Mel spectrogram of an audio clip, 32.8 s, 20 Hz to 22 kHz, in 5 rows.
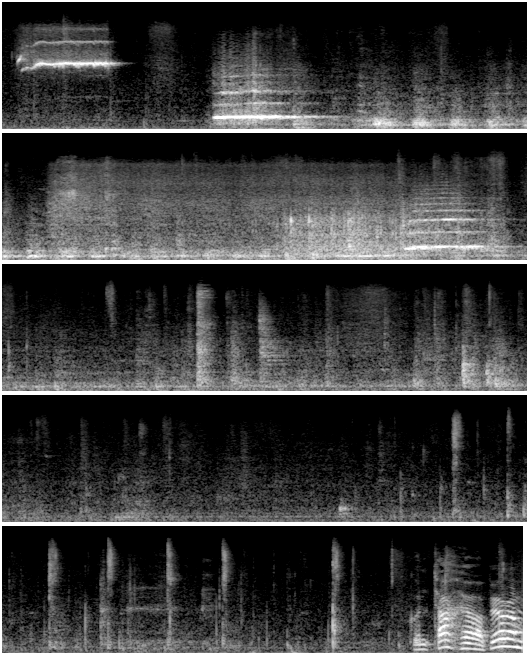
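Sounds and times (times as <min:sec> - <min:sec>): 
steam train whistle at departure: 0:00.2 - 0:01.7, 0:02.6 - 0:04.3, 0:11.6 - 0:13.1
steam train clanks: 0:04.4 - 0:14.0
steam train rumbling: 0:06.0 - 0:14.1
steam hissing: 0:07.0 - 0:12.0
speech: 0:31.7 - 0:32.7.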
